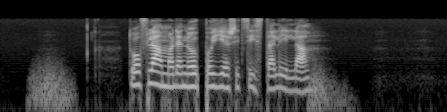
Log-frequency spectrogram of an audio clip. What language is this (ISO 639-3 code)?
swe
